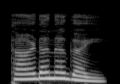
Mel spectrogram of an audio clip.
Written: ತಾಡನಗೈ

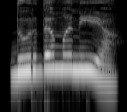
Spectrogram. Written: ದುರ್ದಮನೀಯ

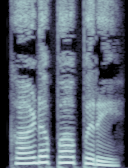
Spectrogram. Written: ಕಾಡಪಾಪರೆ

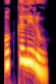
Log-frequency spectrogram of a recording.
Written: ಒಕ್ಕಲಿರು

